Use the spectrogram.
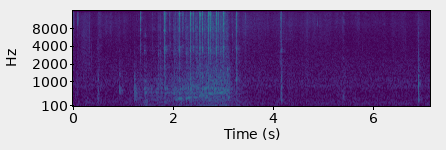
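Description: A sewing machine stitches binding onto the inside of a quilt in a craft setting, running in a short burst of rapid whirring stitches followed by quiet pauses and scattered small clicks.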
